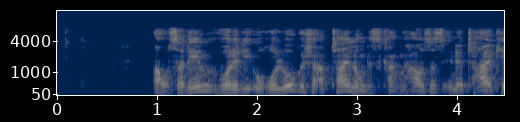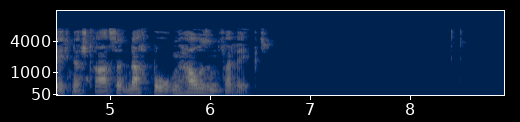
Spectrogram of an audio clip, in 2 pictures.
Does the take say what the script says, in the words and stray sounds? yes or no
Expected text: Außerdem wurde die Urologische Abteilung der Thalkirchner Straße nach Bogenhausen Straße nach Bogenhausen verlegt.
no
